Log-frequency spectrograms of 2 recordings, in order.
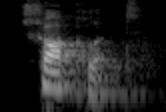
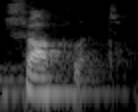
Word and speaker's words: chocolate: this at the store make sure that there are only two syllables Chuck and let chocolate and remember there's no late in chocolate speaking of chocolate how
